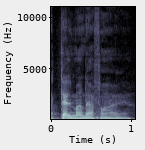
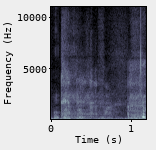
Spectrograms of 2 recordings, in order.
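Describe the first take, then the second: First: Said in the usual way. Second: Hushed whisper for emphasis. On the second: Real, not acted. Actor confiding how many jobs were turned down, whispered. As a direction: repeat it under your breath, all whisper.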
